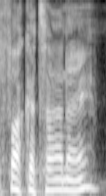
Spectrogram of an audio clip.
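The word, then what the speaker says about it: Whakatāne: got a we've got a town called Fakatan. Uh I like that. Yeah. and uh Fangui. And they're all spelled with W's and H's for some reason instead of an F.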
